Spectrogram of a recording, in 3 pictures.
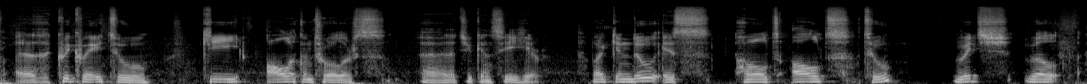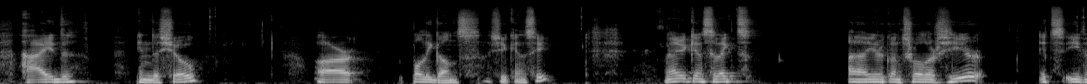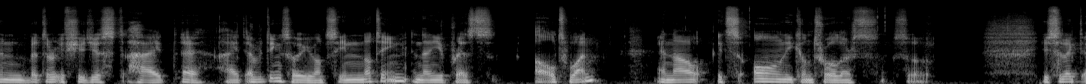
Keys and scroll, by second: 5.6 alt+KP_2, 23.0 alt+KP_1.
